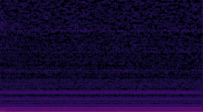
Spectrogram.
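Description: Loud, steady electrical mains hum: a low drone with a ladder of higher buzzing overtones, unchanging throughout.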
